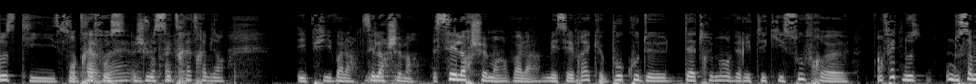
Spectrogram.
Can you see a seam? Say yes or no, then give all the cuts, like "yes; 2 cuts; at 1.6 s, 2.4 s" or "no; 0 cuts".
no; 0 cuts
